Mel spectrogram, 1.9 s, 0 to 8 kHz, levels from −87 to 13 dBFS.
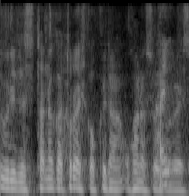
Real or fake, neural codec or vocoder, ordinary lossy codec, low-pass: real; none; AAC, 32 kbps; 7.2 kHz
